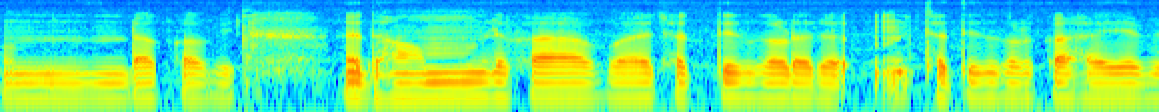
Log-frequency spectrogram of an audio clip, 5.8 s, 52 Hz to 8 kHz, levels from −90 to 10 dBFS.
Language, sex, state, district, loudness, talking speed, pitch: Hindi, male, Chhattisgarh, Kabirdham, -20 LUFS, 145 wpm, 100 Hz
